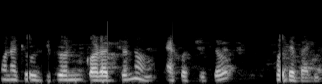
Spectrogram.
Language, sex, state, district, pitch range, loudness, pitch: Bengali, female, West Bengal, North 24 Parganas, 190-220 Hz, -22 LUFS, 200 Hz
